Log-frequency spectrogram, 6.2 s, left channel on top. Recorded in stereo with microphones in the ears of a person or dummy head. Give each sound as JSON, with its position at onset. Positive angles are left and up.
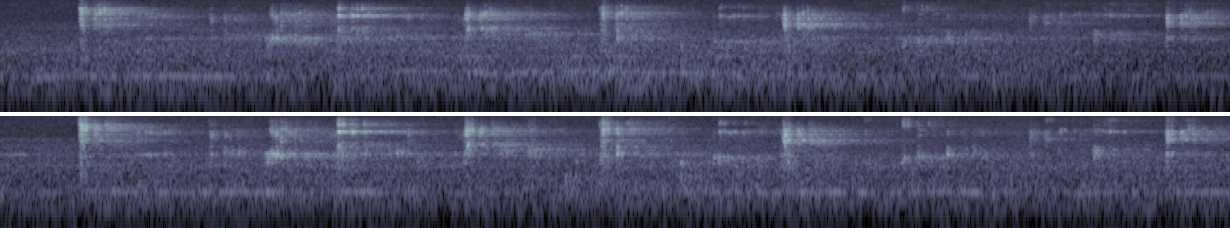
{"t": 0.4, "sound": "chewing", "side_deg": -40, "distance_m": 3.5}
